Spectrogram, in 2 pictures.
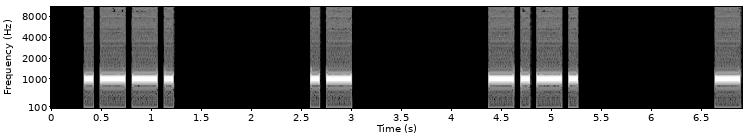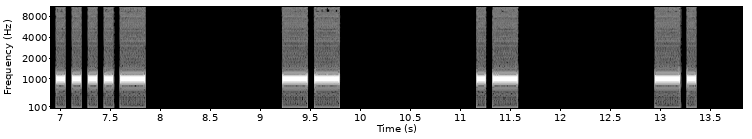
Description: Morse code, heard as a keyed tone, about 15 wpm, spaced as for 5 wpm, 1000 Hz. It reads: PAC-MAN
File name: qotdfiles / 5wpm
